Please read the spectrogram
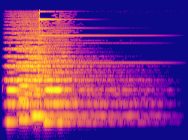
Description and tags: roll-good
This is a notification for a good roll of the dice in an online game. Created in GarageBand and edited in Audacity.
synthesized, digital, electronic, notification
